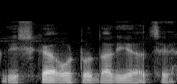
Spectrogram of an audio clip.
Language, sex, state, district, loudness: Bengali, male, Tripura, Dhalai, -19 LUFS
